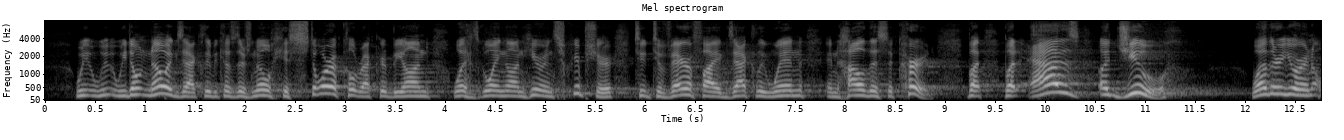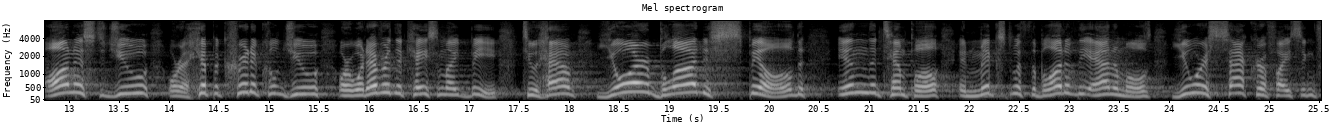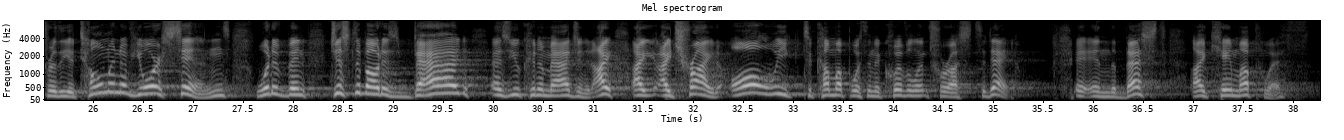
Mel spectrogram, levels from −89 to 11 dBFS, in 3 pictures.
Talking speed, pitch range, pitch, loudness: 170 wpm, 190-265 Hz, 220 Hz, -28 LUFS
